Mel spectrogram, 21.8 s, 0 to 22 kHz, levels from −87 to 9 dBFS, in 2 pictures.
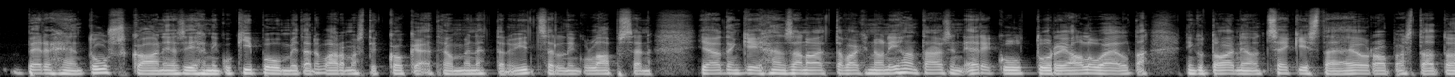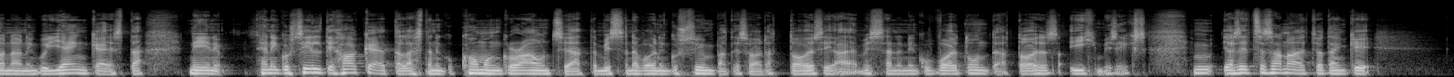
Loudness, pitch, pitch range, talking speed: -16 LUFS, 125 Hz, 120-135 Hz, 210 wpm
